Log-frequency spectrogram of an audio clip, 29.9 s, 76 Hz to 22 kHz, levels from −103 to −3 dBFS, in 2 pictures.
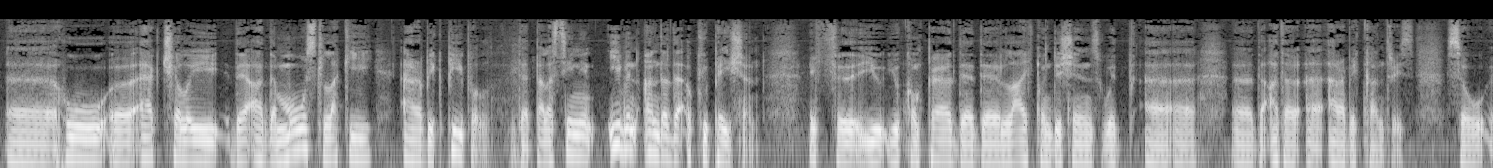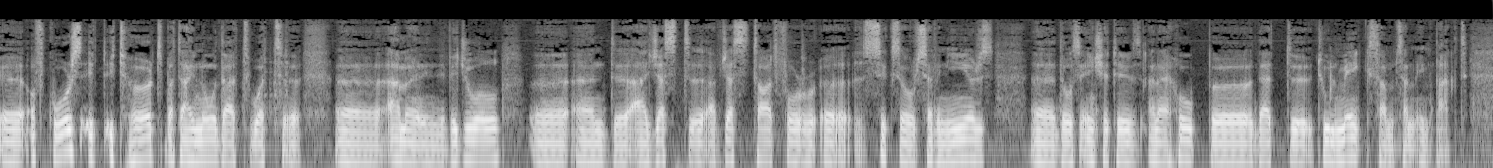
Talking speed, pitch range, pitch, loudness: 165 wpm, 85-100 Hz, 90 Hz, -17 LUFS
